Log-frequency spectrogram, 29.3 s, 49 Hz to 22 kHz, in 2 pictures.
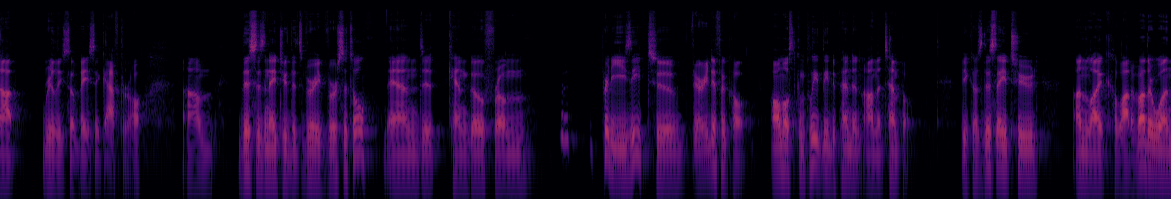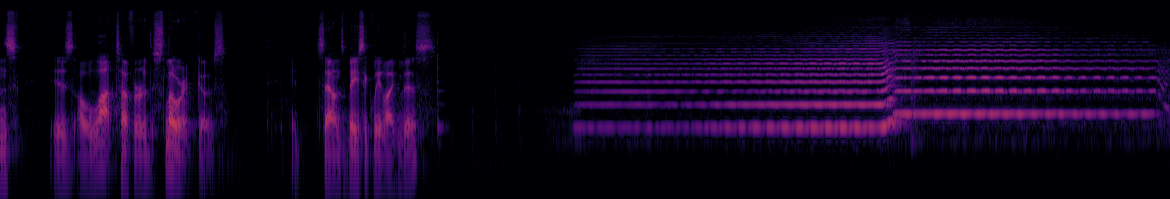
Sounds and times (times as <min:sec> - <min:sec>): Speech: 0:00.0 - 0:17.6, 0:18.3 - 0:20.1
Violin, fiddle: 0:21.5 - 0:29.2.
